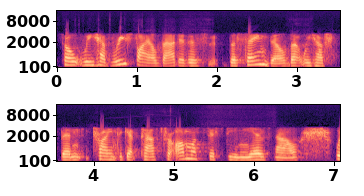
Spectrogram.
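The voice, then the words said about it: Massachusetts accent. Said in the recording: “I just love that Massachusetts accent.”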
